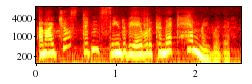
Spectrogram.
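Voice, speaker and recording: A woman's voice: sits high, very animated, fast, darkish tone. An actress playing an anxious, earnest married woman warning an old friend, in a hesitant, confiding 1940s radio drama style. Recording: hissy vintage radio broadcast.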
